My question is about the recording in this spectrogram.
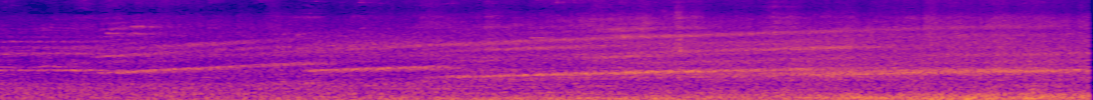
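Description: A Sydney Metro Alstom Metropolis driverless train accelerating away from the platform. Its traction motors give a whine that climbs in pitch in several steps, over a low rumble that grows louder toward the end.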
